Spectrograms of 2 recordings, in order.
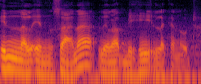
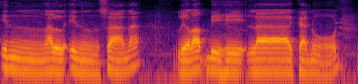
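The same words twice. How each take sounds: First: The vowel in "la" is kept short. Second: The vowel in "la" is held long. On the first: Humans are truly ungrateful to their Lord. The speaker calls it right. "dibaca pendek satu harokat saja" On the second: Humans are not ungrateful to their Lord. The speaker calls it wrong. "kalau dia dibaca panjang dua harokat, dia berubah makna dari benar-benar menjadi tidak"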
